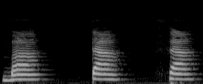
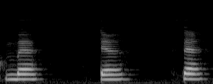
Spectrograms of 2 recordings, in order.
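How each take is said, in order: First: "बा" with molars open, full clear "आ"; open correct fatha. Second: "ब" with jaw locked, vowel trapped inside; muffled short sound, molars shut; closed-jaw fatha. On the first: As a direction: let the voice come out, jaw open. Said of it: "तो ये आवाज़ आनी चाहिए". (सही, खुला फतहा "बा") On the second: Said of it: "फतहा कैसा सुनाई देगा". (गलत, जबड़ा बंद करके "ब") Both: Shown as a demonstration.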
